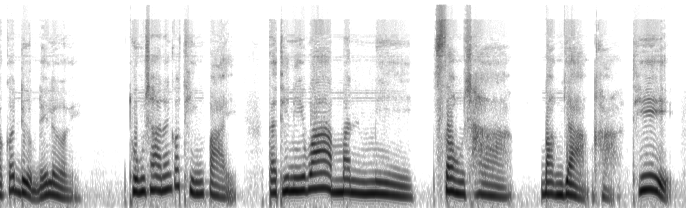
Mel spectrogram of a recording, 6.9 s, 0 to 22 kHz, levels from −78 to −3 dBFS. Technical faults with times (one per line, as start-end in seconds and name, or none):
none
